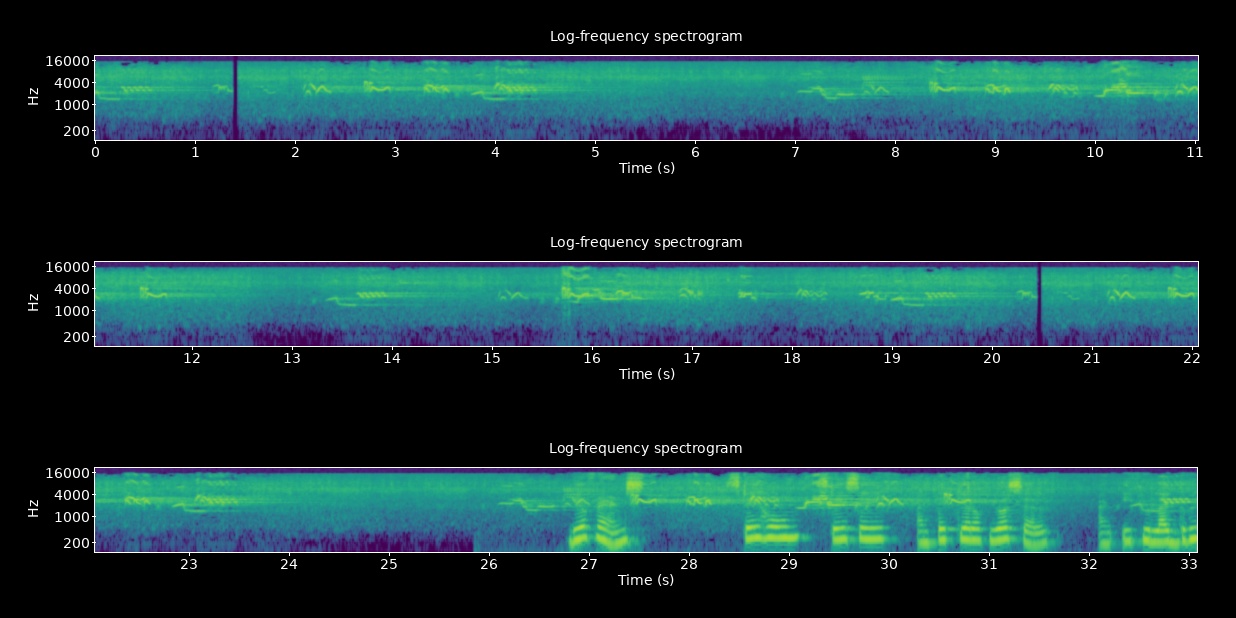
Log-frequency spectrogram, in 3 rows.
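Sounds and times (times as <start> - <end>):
faint steady hiss: 0.0 - 33.0
songbirds singing: 2.1 - 4.6, 7.0 - 11.9, 15.1 - 19.7, 21.2 - 23.7, 25.9 - 33.0.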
